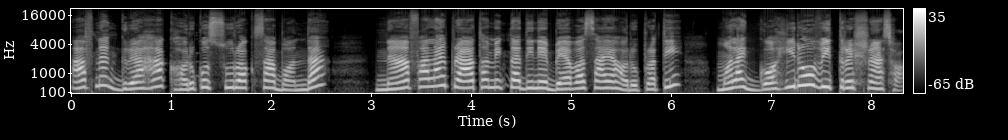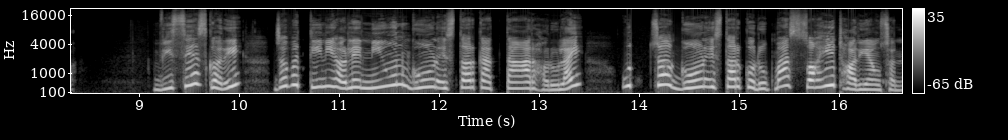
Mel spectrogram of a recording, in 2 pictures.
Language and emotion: Nepali, disgusted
